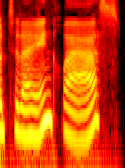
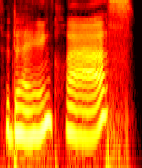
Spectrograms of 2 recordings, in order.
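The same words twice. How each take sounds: First: Softer, held back from the microphone; slightly distant, softer delivery; too far from mic. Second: Slower retake, right up on the microphone; close-miked, unhurried restart; closer to mic. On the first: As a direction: speak from a little way off the mic. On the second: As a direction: lean into the mic and slow down. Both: Real, not acted. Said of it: "Nope, closer".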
